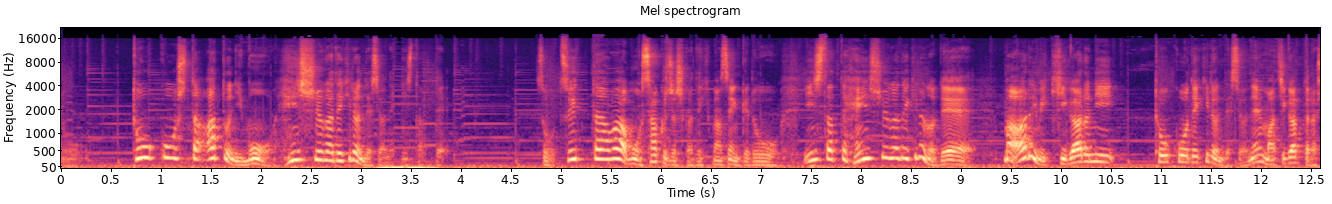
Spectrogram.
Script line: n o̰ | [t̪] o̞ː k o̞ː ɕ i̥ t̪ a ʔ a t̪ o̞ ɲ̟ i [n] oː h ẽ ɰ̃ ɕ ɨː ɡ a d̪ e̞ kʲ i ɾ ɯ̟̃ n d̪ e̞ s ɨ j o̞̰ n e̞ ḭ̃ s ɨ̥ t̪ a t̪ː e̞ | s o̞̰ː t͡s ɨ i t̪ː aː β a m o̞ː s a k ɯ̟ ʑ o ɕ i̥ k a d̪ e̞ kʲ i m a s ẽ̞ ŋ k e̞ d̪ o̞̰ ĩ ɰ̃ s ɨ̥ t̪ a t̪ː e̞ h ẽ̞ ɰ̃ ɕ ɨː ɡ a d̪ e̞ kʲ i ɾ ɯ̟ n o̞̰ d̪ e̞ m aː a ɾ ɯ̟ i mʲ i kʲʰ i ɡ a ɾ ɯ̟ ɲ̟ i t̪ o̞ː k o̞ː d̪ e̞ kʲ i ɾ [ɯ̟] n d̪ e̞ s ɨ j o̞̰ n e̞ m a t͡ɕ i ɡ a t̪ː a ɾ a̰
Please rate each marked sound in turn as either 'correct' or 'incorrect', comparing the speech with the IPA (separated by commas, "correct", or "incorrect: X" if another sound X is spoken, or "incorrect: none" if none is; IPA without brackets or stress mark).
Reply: correct, incorrect: m, incorrect: ɯ̟̃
